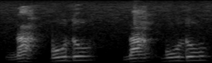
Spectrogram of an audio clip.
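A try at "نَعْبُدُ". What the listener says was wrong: There is no Hamza here, so keep things simple. Nahbudu.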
